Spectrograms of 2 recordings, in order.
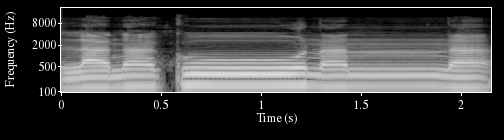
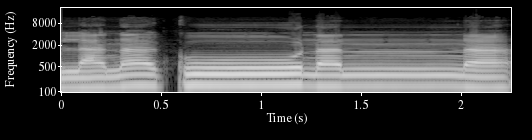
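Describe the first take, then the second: The two takes are said the same way.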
